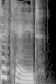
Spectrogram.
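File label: "decade", British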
